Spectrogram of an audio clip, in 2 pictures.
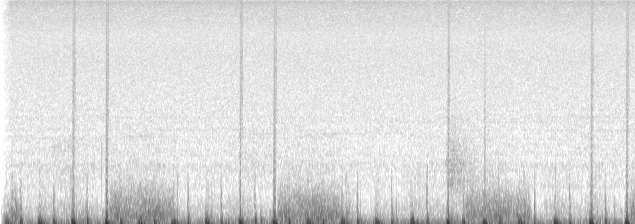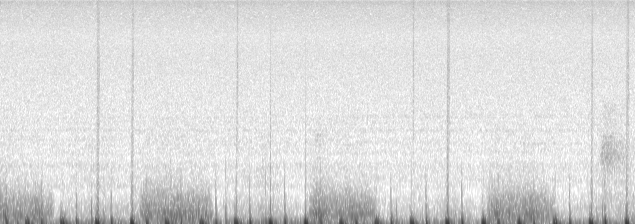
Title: Female heartbeat sound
